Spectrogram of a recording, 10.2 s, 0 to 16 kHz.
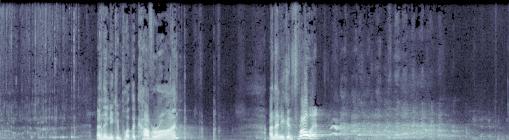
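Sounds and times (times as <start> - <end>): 
water pouring into a water bottle: 0.0 - 1.9
speech: 1.9 - 3.7, 5.4 - 6.5
laughter: 6.6 - 10.1.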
